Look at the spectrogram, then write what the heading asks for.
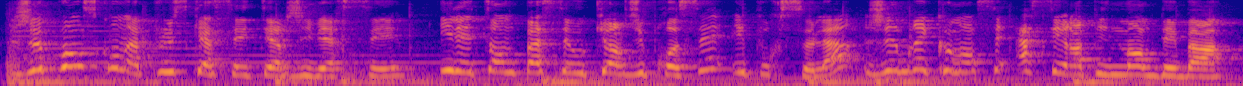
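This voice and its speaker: A high-voiced woman speaks quickly over light background music. She moves a mock-trial debate along with scripted lines, sounding formal and wry. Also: very animated, sharp tone. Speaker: presiding panelist of a mock trial. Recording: music behind the voice.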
